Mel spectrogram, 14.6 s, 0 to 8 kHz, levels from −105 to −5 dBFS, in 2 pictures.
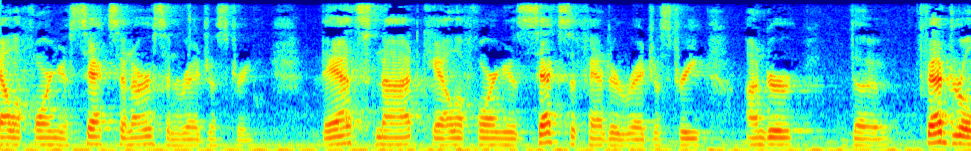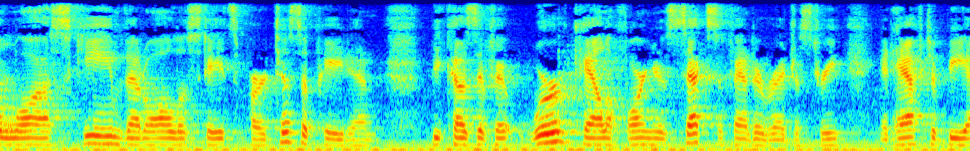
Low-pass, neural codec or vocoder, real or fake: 7.2 kHz; none; real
